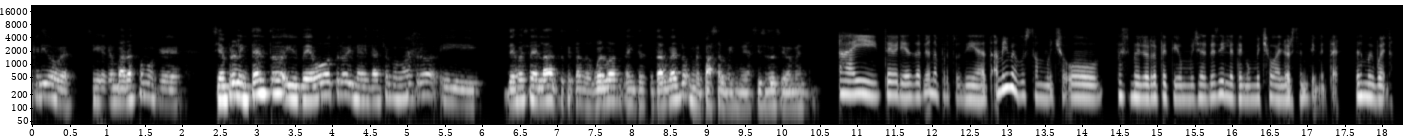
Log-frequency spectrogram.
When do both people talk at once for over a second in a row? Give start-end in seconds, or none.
none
